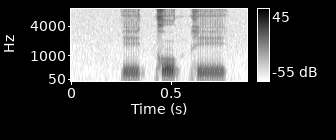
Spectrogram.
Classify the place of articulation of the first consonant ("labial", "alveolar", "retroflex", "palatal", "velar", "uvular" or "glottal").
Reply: velar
